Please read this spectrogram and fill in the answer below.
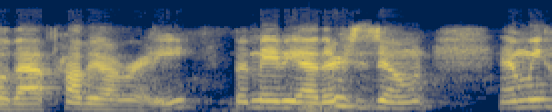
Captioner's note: laughs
